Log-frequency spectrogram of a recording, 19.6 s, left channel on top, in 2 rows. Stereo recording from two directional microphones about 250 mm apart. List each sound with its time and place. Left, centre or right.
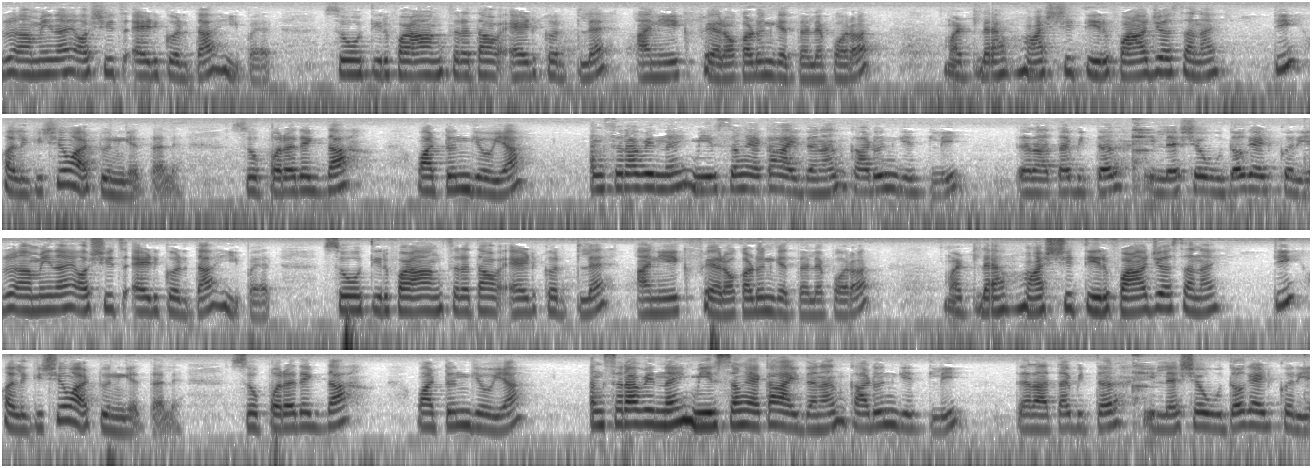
0.0 s speech: right
14.2 s a woman's voice: right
